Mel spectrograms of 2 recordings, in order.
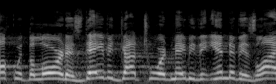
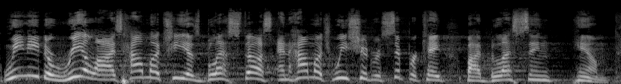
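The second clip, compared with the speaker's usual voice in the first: usual speaking voice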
